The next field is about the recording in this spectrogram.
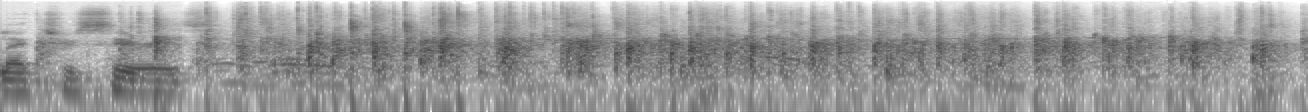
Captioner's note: audience applauding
